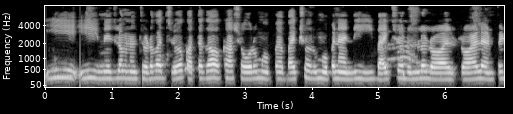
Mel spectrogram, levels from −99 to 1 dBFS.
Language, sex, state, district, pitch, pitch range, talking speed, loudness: Telugu, female, Andhra Pradesh, Krishna, 220 Hz, 210-225 Hz, 165 wpm, -17 LUFS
